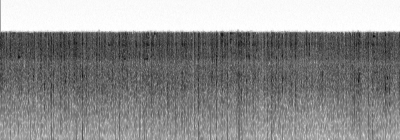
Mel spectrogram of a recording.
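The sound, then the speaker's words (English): Hailstorm of large ice chunks bouncing all over sleepers with no roof above them: a dense, even hiss of countless sharp impacts with scattered louder cracks, steady throughout and with no talk. “As they sleep, a hailstorm sends large chunks of ice down on them. The hail bounces all over, and the two wake up.”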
